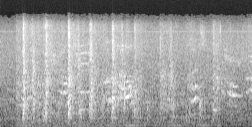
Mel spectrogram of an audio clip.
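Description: Footsteps thud quickly on a hard floor indoors.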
